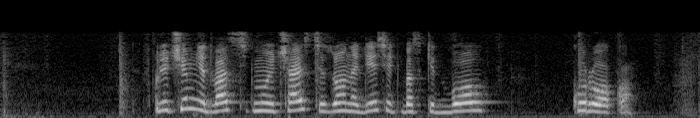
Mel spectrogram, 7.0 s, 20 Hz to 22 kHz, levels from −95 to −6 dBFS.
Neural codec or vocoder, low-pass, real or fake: none; 7.2 kHz; real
